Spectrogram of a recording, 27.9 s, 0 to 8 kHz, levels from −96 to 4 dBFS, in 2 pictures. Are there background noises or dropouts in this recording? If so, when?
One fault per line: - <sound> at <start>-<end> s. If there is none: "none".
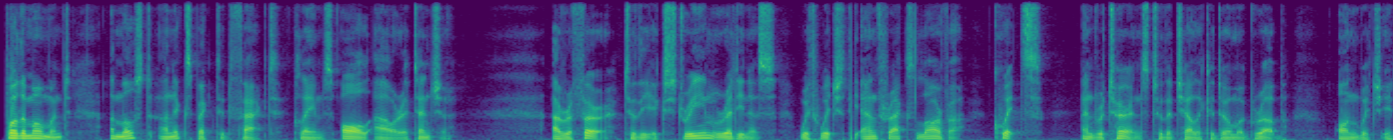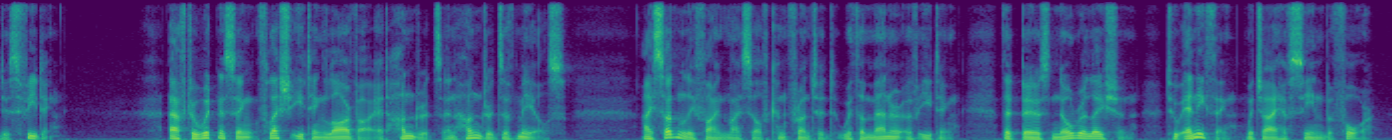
- dropout at 8.5-8.5 s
